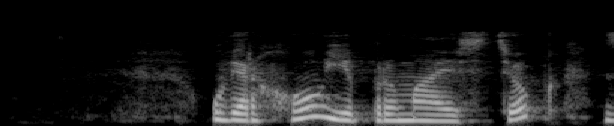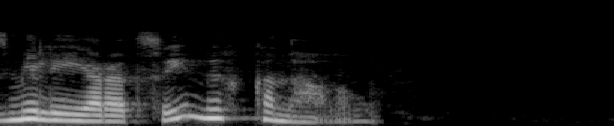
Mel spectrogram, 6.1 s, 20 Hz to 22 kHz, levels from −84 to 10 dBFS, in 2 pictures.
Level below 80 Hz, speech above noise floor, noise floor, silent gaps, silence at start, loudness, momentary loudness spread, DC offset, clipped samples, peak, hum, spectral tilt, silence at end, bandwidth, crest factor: -66 dBFS; 61 dB; -80 dBFS; none; 1.05 s; -19 LUFS; 11 LU; under 0.1%; under 0.1%; -4 dBFS; none; -8.5 dB/octave; 1.25 s; 7.4 kHz; 18 dB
